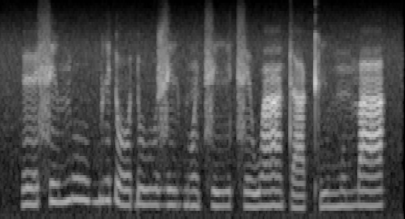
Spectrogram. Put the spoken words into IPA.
e˨ si˨muː˦˨ bi˦ɗo˨ɗuː˨ zi˨ɡʷĩ˨ t͡siː˨t͡sɪ˨ wã˦ta˨ kʼi˨ mũ˦ma˦

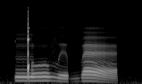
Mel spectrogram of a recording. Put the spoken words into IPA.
ŋ͡ǃʊː˦vɪ˧ bæ˦˨

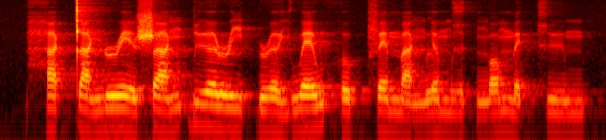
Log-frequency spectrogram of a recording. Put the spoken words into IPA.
ha˨˩k̚t̪a˨˩˨ŋ ɹe˨˩˨ʂa˨˩˦ŋ ɓɨ˧ə̯ ɹi˨˩t̚ɹə˨˩˨jwɛ˧˥who˨˩p̚ fɛ˧ma˨˩˨ŋlə˧m ɣə˨˩k̚ŋɔ˧˥mɛ˨˩k̚ xɨ˧m

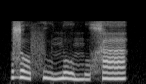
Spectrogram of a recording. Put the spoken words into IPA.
zɔ fu n̪omo xa

